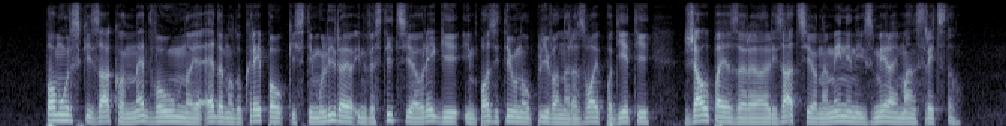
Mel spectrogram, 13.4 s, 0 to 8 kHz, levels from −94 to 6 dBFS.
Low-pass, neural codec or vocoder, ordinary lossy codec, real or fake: 7.2 kHz; none; none; real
